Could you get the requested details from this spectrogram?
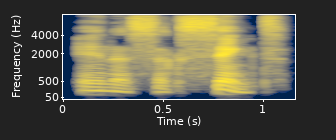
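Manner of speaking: ordinary talk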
